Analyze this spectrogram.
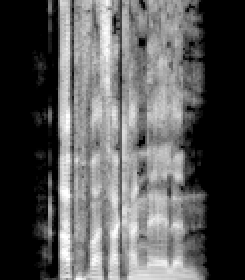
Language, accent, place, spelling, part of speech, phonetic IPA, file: German, Germany, Berlin, Abwasserkanälen, noun, [ˈapvasɐkaˌnɛːlən], De-Abwasserkanälen.ogg
- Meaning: dative plural of Abwasserkanal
